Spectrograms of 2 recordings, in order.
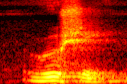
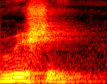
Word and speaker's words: Rishi: Rushi, they'll say, for instance, instead of Rishi.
